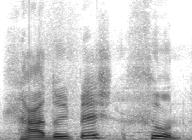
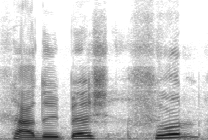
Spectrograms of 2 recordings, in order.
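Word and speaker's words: ث: এবার সামনে যে আমরা সা দুই পেশ সুন, এই যে সাটা যখন উচ্চারণ হবে, সার উচ্চারণটা আমাকে মানে জিহ্বার আগার সামনের দুই দাঁতের আগার সাথে মিলিয়ে তারপরে সাটা উচ্চারণ করতে হবে, ঠিক আছে।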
